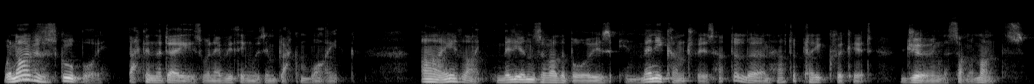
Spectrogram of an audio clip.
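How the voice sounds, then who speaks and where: A man's voice: deep voice, animated, moderate pace, mellow, breathy edge, lo-fi sound. An older English man with an English accent, narrating an educational explainer in a wry, dry-humored way. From England.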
